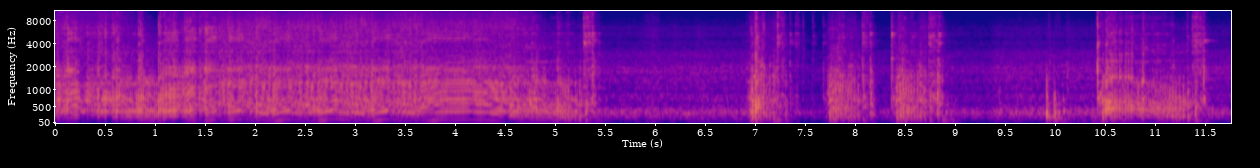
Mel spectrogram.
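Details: Garbage-picked old Homelite XL automatic-oiler two-stroke chainsaw, running rough soon after revival: rasp surging up and down in pitch with stuttering bursts; carb still clearing, and it later smooths out with more cutting.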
